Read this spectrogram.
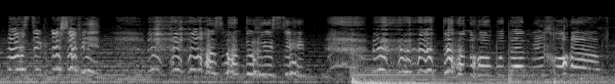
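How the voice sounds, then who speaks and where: A woman's voice: very high-pitched, steady tone, loud music behind the voice. A woman voicing a frightened young woman who has lost her memory, pleading and distressed. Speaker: dubbing actress.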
